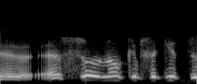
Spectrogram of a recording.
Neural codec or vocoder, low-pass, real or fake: none; 3.6 kHz; real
